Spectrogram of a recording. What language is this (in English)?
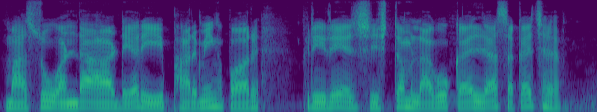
Maithili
